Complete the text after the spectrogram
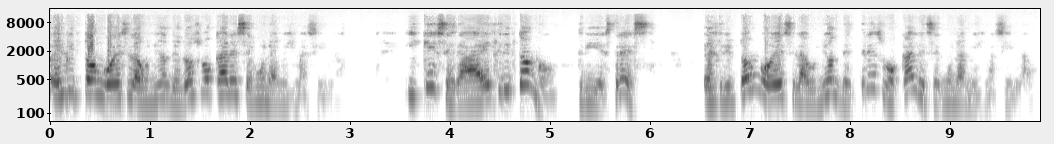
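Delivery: normal talking voice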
